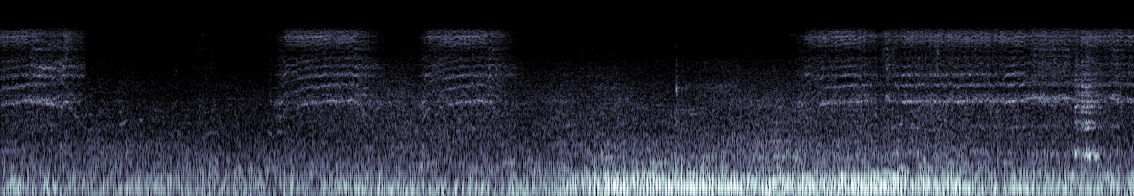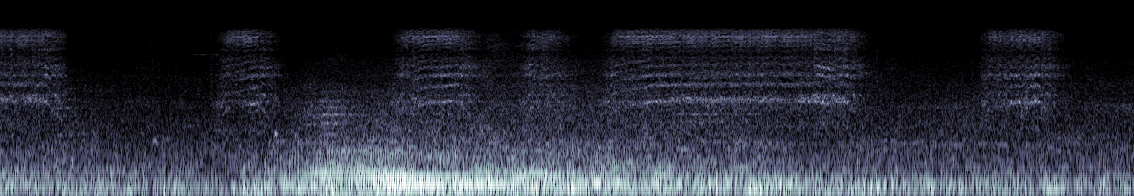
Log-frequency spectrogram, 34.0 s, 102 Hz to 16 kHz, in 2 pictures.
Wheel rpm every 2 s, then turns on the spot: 80, 0, 80, 80, 0, 0, 130, 160, 150, 20, 40, 50, 40, 120, 150, 20, 50.
18-20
